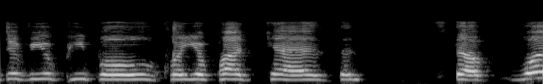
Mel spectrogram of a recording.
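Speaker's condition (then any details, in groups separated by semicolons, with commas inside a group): Cerebral palsy, spastic ataxic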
